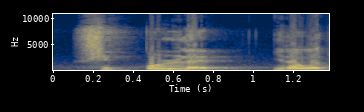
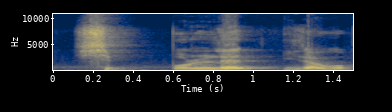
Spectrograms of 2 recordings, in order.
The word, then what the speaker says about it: 쉽볼렛: 자, 길르앗 사람들은 쉽볼렛이라고 정확하게 발음을 했지만 에브라임 사람들은 이것을 쉽볼렛이라고 발음하지 못하고 십볼렛이라고 발음을 한 거죠.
